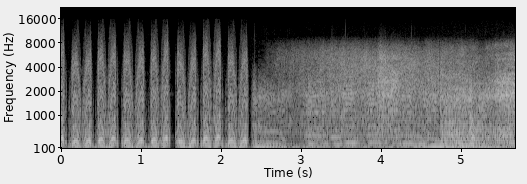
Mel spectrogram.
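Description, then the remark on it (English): A hip hop track intro opens with a quick run of rhythmic, choppy scratch-like bursts, then drops into a loud, dense beat with a low bass line and a hissy top end. “On va repartir avec un morceau”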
